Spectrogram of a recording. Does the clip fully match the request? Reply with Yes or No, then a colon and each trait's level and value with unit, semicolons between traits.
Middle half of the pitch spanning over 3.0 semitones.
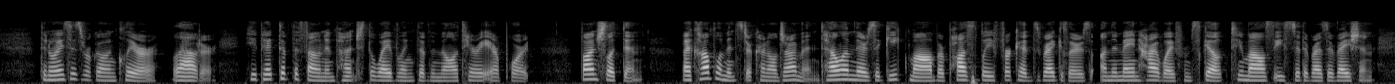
No: narrow, 2.6 semitones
